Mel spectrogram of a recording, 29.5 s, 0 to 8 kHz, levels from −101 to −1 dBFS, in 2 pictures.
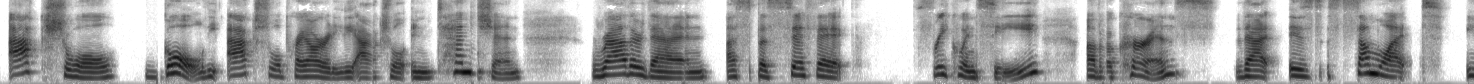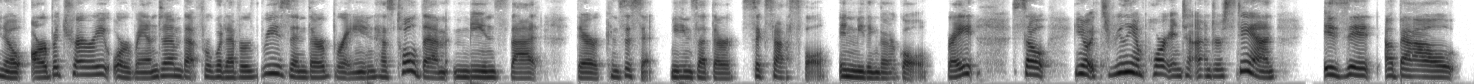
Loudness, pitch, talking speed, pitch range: -19 LUFS, 180 Hz, 115 wpm, 160-230 Hz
